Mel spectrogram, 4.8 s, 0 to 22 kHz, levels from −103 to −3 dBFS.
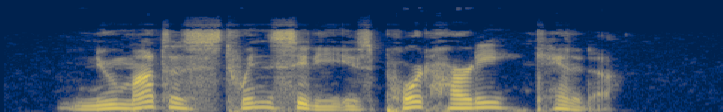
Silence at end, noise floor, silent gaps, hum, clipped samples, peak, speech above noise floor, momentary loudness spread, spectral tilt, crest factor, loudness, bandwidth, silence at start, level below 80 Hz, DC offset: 0.75 s; -82 dBFS; none; none; under 0.1%; -6 dBFS; 59 dB; 11 LU; -5 dB/octave; 18 dB; -23 LUFS; 9.4 kHz; 0.4 s; -44 dBFS; under 0.1%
